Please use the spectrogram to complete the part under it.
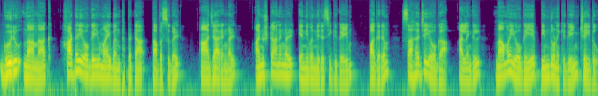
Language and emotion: Malayalam, neutral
